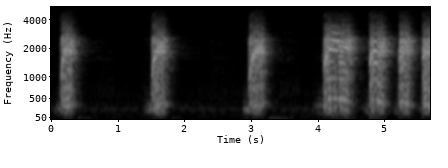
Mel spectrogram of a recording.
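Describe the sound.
A duck call blown loud as the lonesome duck or mating call: three drawn-out nasal quacks spaced about a second and a half apart, followed by a quicker run of four quacks. No one speaks.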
